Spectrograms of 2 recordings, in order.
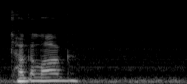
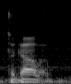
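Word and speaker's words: Tagalog: Philippines uh they've got their native uh tugog my pronunciation is horrible tugog or something to that effect talo talo it's tagalo and uh Mike Crusher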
